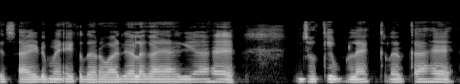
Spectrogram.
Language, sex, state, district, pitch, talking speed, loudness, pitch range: Hindi, male, Jharkhand, Deoghar, 120 Hz, 170 wpm, -16 LUFS, 120-125 Hz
